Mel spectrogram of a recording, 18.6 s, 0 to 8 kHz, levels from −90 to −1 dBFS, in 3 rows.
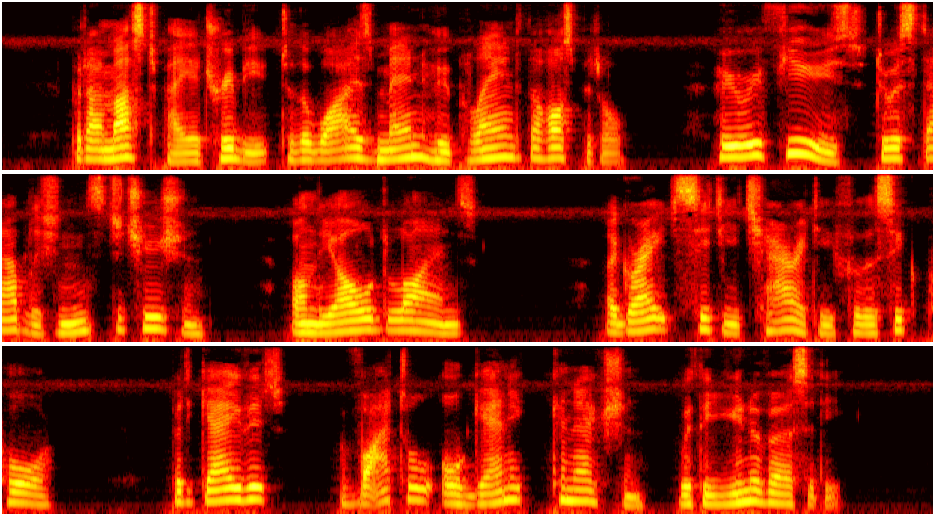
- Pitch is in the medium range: No, low, 130 Hz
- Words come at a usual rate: No, slow, 130 wpm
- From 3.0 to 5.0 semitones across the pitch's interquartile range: Yes, average, 4.4 semitones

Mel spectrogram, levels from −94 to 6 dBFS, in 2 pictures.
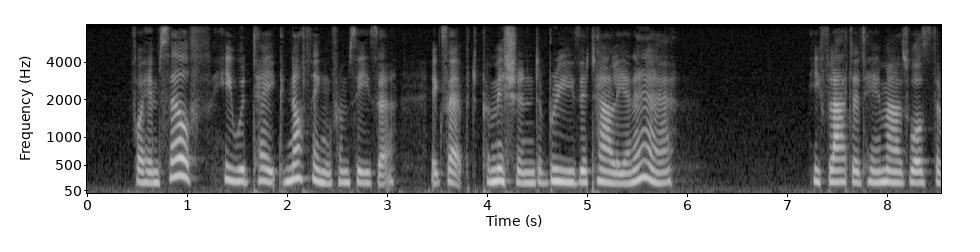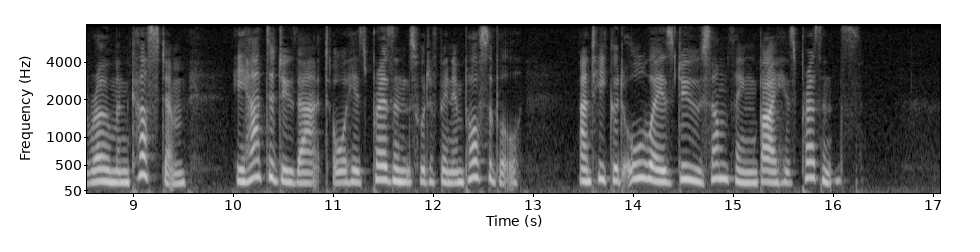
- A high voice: Yes, high, 205 Hz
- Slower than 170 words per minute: Yes, average, 150 wpm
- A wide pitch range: No, average, 2.9 semitones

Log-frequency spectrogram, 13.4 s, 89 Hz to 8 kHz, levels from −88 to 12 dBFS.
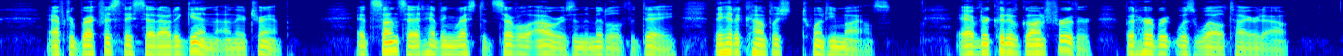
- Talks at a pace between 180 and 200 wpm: No, average, 165 wpm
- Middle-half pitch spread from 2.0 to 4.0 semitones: No, average, 4.4 semitones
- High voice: No, low, 100 Hz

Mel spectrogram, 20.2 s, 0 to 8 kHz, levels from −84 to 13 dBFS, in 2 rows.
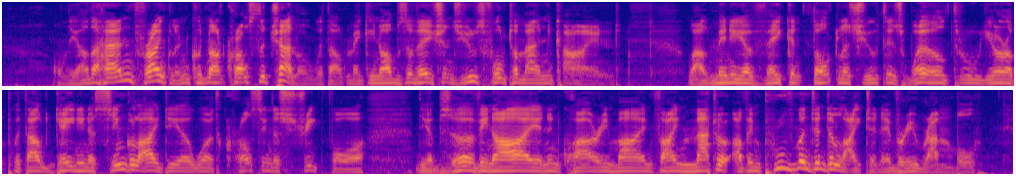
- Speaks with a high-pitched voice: No, low, 130 Hz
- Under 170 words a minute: Yes, average, 150 wpm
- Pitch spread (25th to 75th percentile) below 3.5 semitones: No, average, 3.8 semitones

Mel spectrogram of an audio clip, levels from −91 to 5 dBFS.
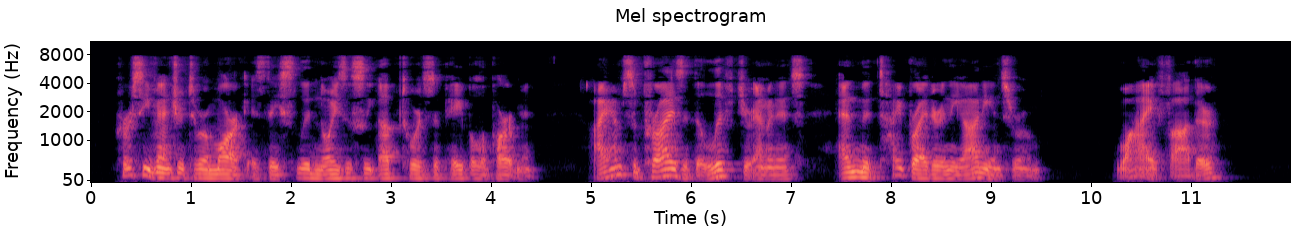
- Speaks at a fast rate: No, average, 160 wpm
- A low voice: Yes, low, 105 Hz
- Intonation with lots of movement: No, average, 3.8 semitones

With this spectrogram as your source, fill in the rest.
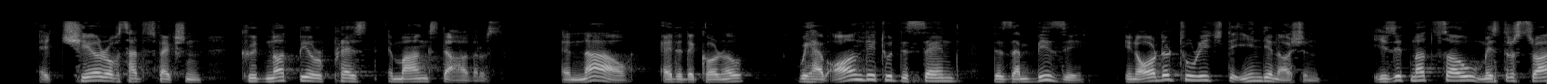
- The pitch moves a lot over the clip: Yes, wide, 6.3 semitones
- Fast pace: No, average, 145 wpm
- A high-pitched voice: No, medium, 150 Hz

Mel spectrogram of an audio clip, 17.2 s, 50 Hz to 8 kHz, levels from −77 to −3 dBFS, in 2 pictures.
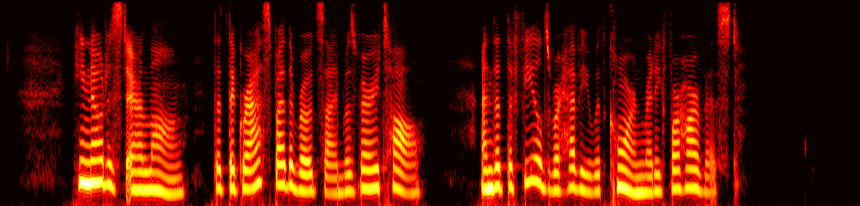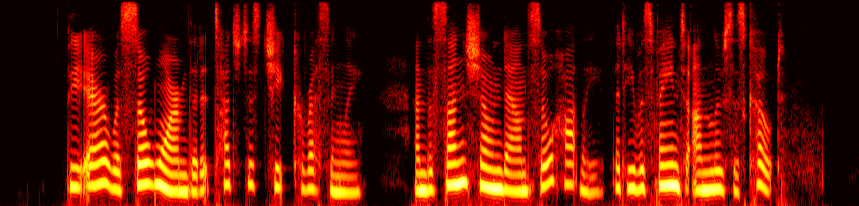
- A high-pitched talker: Yes, high, 225 Hz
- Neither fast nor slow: Yes, average, 175 wpm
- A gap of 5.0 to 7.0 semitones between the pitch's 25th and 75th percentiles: No, average, 4.6 semitones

